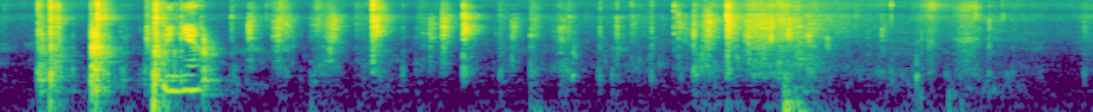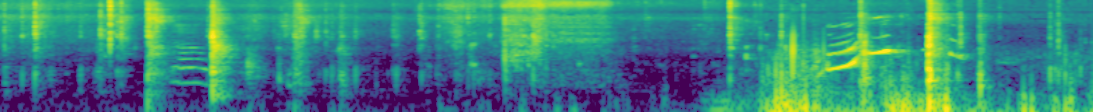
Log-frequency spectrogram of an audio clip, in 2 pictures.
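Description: A Golden Retriever chews a crunchy cookie, making rapid, uneven crackling and snapping bites in a small room. Near the end a child starts speaking loudly over the chewing.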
